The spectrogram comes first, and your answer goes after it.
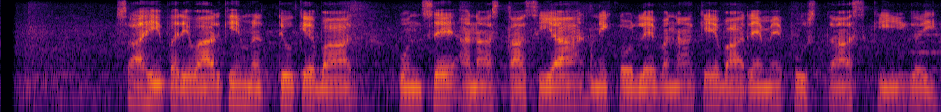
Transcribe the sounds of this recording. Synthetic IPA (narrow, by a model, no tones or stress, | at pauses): saːɦipɐɾɪʋaːɾkimɾɪt̪jukebaːd̪ | ʊnseɐnaːst̪aːsijanɪkoːlebənakebaːɾemẽpuːst̪aːskiɡɐiː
